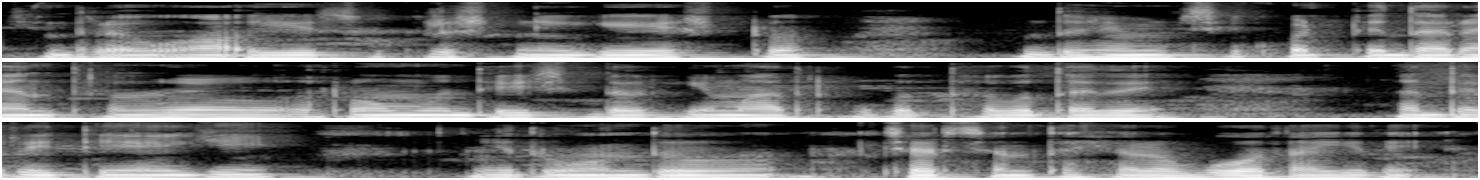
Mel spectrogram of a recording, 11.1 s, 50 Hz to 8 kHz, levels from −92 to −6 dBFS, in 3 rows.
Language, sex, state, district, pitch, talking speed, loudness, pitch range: Kannada, male, Karnataka, Bellary, 115 Hz, 95 wpm, -17 LUFS, 110-120 Hz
